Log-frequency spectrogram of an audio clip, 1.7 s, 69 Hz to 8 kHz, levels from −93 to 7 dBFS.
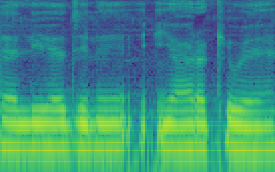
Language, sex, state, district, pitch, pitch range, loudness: Hindi, male, Chhattisgarh, Sukma, 130 Hz, 125-130 Hz, -12 LUFS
